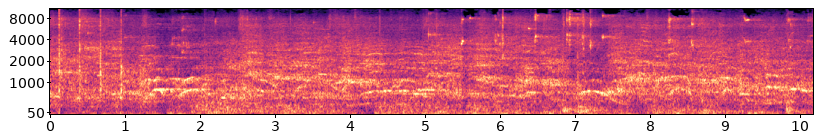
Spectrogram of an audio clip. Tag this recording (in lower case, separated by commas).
basketball bounce, speech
